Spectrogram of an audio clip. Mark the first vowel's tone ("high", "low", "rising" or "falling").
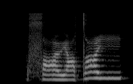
low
